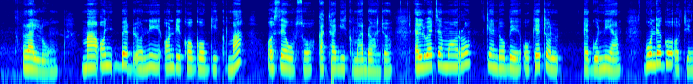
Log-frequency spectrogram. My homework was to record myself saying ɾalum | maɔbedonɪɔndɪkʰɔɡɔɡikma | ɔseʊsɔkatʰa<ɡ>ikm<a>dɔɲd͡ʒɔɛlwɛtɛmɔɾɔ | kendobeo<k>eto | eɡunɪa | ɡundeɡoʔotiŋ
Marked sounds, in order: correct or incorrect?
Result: correct, correct, correct

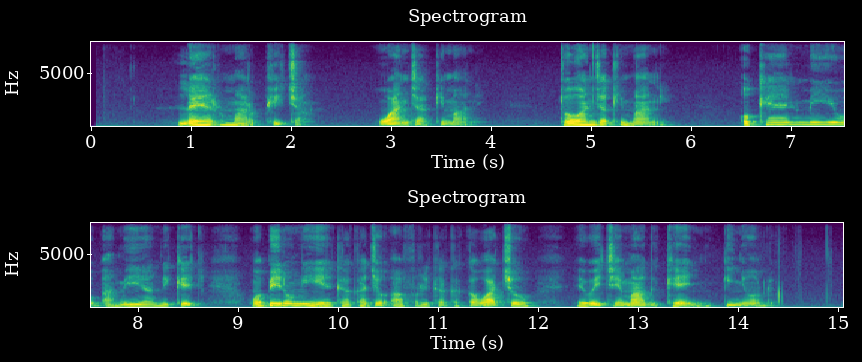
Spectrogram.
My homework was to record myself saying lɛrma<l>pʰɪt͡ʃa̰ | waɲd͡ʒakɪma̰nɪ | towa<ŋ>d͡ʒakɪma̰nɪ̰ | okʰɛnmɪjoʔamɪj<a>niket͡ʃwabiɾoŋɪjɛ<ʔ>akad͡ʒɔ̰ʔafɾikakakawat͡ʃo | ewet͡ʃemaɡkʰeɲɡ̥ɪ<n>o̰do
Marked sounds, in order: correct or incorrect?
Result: incorrect: r, incorrect: ɲ, correct, incorrect: k, incorrect: ɲ

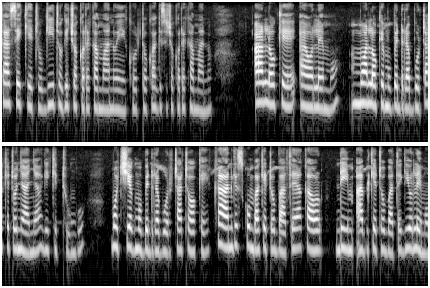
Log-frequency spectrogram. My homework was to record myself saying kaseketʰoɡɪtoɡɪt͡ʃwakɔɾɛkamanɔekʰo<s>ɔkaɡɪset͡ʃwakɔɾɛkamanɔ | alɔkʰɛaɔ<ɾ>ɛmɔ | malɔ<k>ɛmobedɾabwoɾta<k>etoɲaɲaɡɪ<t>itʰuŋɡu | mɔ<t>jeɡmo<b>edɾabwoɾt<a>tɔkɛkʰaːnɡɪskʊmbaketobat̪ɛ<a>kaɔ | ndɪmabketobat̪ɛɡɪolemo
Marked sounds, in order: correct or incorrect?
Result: incorrect: t, incorrect: l, correct, correct, incorrect: k, incorrect: t͡ʃ, correct, correct, correct

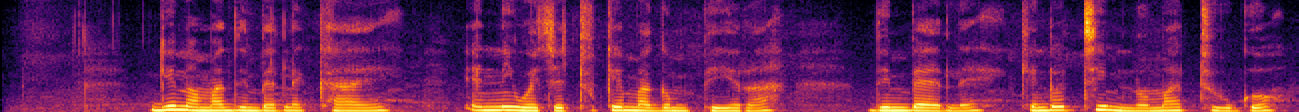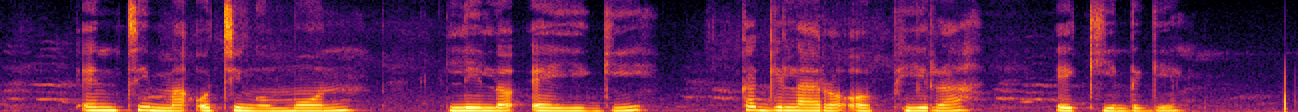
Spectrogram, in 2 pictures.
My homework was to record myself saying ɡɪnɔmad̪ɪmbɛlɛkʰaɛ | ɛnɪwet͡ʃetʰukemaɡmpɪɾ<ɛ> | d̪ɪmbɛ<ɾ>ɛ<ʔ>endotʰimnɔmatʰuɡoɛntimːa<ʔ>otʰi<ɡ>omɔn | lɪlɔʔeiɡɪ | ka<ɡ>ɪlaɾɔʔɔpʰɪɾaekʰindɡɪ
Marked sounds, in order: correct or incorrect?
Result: incorrect: a, incorrect: l, incorrect: k, correct, incorrect: ŋ, correct

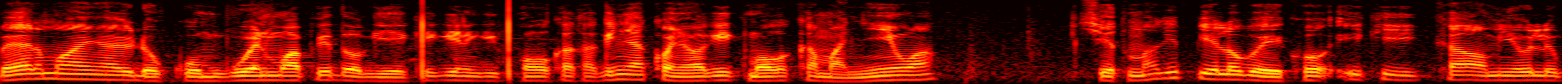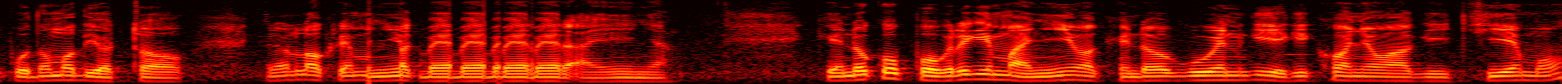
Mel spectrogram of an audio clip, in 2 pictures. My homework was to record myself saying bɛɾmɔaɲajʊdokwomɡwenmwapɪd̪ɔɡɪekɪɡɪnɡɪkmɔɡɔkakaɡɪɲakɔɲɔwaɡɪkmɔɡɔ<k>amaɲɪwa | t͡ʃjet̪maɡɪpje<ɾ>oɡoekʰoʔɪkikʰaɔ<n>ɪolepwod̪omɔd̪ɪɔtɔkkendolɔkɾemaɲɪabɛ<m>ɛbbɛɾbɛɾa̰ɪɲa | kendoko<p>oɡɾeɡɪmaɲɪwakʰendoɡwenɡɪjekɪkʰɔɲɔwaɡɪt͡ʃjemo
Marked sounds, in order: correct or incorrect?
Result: correct, incorrect: l, incorrect: m, incorrect: b, correct

